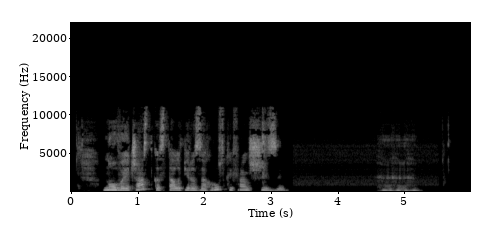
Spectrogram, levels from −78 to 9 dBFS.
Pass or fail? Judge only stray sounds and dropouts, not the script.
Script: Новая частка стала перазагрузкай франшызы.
fail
